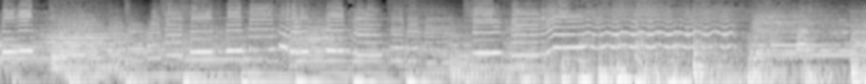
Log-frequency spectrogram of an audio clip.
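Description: Jazz big band playing a swing tune live: saxophones, trombones, trumpets, bass and drums. Over it, a trumpet worked with a hand-held mute plays a solo line. In the second half it holds one high note with a wide, wavering vibrato.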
